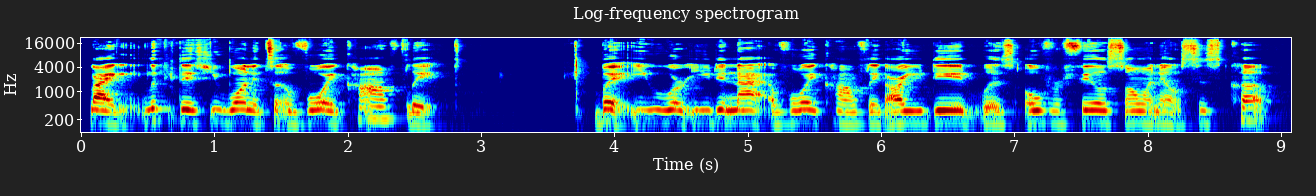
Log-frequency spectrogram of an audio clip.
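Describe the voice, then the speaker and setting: A slightly hoarse woman talks her viewers through a tarot spread in a loose, rambling way, saying "like" again and again. Her voice sits low and carries a gravelly fry. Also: level tone, measured pace. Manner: rambling, repeats herself, filler "like". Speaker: tarot reader. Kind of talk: casual tarot reading to viewers.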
